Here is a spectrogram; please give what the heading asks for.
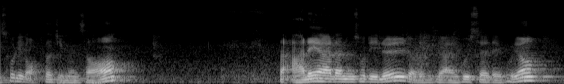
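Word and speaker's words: ㆍ: 아래 아라고 읽으면 돼요. 글자 이름이 아래 아예요. 근데 이 아래 아의 소리는 실제 아 소리와 어 소리의 중간으로 내면 돼. 아 소리와 어 소리의 중간음. 아, 이 소리야.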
